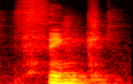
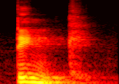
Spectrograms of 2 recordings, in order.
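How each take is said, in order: First: The word starts with a soft th sound. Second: The word starts with a hard d sound. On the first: The speaker calls it right. "instead of think" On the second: The speaker calls it wrong. "it sounds like you're saying dink"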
